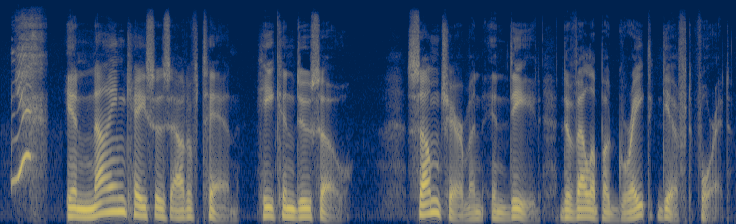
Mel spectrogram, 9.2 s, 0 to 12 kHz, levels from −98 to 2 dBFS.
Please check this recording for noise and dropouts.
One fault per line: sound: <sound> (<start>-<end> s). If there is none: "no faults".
sound: breath (0.1-0.6 s)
